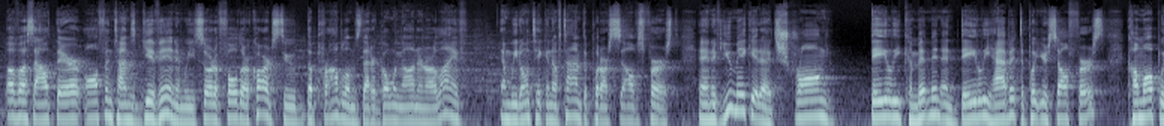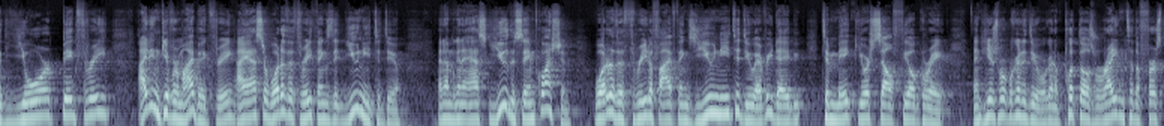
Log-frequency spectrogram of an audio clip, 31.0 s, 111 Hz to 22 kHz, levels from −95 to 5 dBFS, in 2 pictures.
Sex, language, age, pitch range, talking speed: male, English, 30-49, 125-155 Hz, 225 wpm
